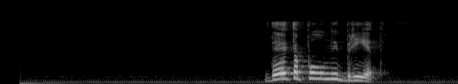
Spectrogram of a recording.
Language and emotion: Russian, angry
